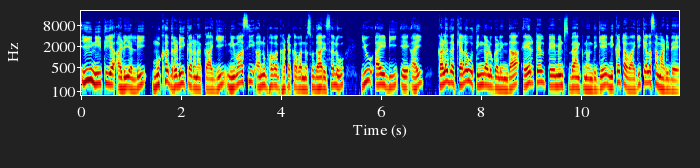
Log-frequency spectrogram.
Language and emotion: Kannada, neutral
